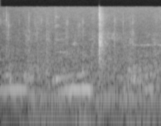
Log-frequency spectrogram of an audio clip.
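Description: A pair of big Gopalganj pigeons coo repeatedly in soft, low, rolling calls close by, with a brief sharp noise midway through.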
